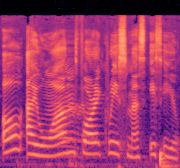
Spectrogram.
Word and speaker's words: All I Want for Christmas Is You: Que hace casi 28 años salió esta hermosa canción, esta composición de Mariah Carey, de All I Want for Christmas Is You.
